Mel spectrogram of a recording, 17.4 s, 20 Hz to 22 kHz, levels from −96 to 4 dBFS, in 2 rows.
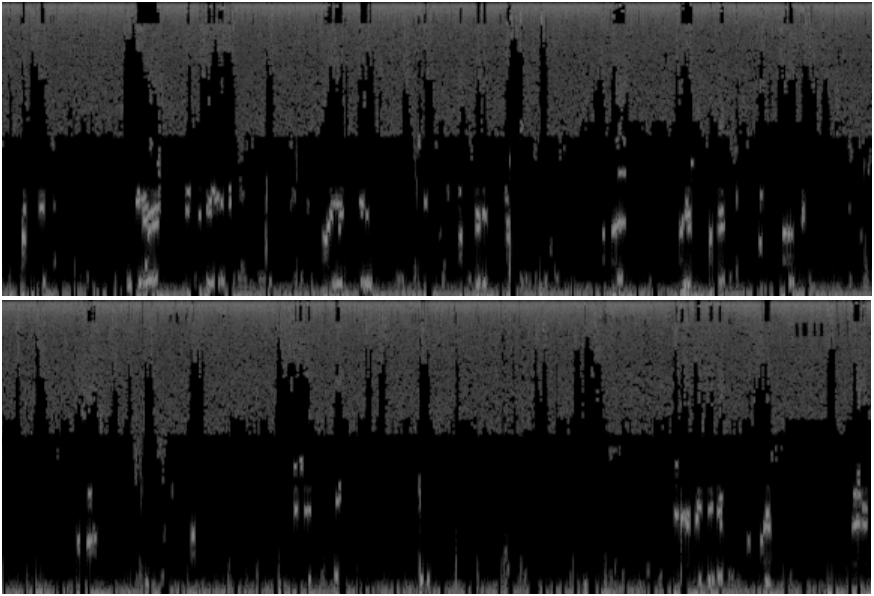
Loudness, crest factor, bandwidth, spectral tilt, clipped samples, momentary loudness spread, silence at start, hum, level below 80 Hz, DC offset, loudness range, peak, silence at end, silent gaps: -37 LUFS; 18 dB; over 20 kHz; -2 dB/octave; under 0.1%; 1 LU; 0 s; none; -58 dBFS; under 0.1%; 0 LU; -22 dBFS; 0 s; none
